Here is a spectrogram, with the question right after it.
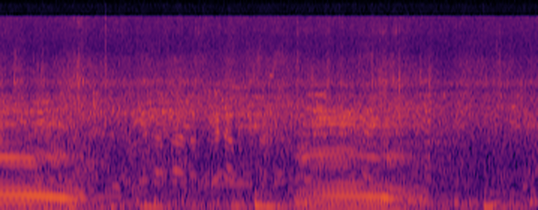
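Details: Hallikar cattle at the Madhugiri cattle fair market in Tumakuru district, Karnataka, India; two long, deep moos with bending harmonic tones, the second rising then falling, over crowd murmur and background noise.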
